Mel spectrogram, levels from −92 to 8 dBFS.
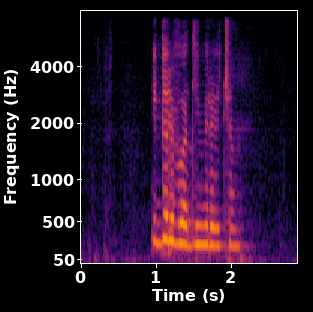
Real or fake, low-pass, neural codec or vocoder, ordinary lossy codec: fake; 7.2 kHz; codec, 44.1 kHz, 2.6 kbps, SNAC; MP3, 64 kbps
